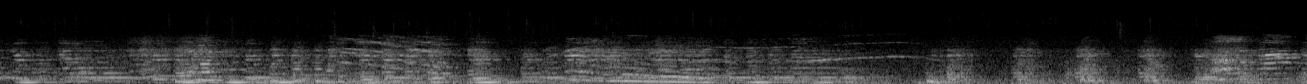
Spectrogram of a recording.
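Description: Rain and thunder under music made of sustained low notes and sliding pitches, with a long downward glide about halfway through.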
